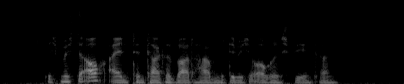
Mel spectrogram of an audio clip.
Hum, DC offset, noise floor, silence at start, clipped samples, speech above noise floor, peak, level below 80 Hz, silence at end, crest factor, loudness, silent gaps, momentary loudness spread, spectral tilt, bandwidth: none; under 0.1%; -74 dBFS; 0.5 s; under 0.1%; 32 dB; -24 dBFS; -60 dBFS; 0.65 s; 20 dB; -44 LUFS; none; 14 LU; -7 dB/octave; 16 kHz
